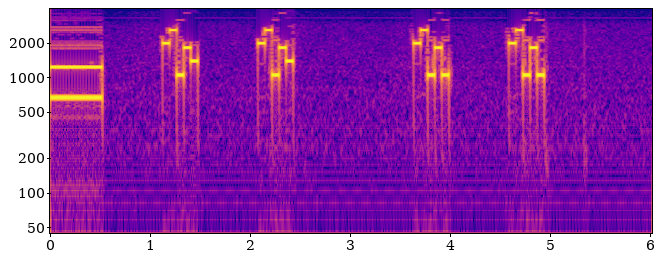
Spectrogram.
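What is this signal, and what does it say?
Five-tone selective call (ZVEI), heard as quick runs of five tones, tones of about 70 ms. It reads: 88174 88174 88171 88171
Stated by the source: ZVEI five-tone call 88199 received on SDR, Feuerwehr Orlamünde.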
